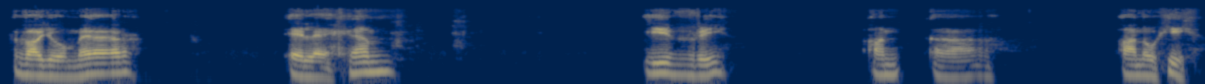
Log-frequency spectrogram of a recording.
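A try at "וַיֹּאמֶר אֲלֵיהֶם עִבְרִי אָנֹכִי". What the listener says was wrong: Okay, so normally that's right. Anohi. Anohi is normally accented here. Just like Ata. Ata is normally accented here. When it's at the end of the verse or in pause, it likes to flip that accent over. So instead of Ata, This is Ata, and this is Anohi.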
